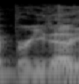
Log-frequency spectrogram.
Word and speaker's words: Breida: Yeah, Breida.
